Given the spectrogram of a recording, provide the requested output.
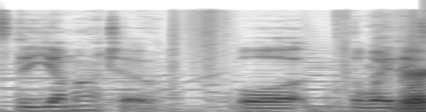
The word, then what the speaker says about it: Yamato: may cry 4 where they said yamato like a tomato is that virgil sword strong devil maker sure pretty sure if you want to say it properly it's yamato yeah yamato that that's how i say it and like dante says um gotta say it with a slight japanese accent and that's correct sorry right it will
